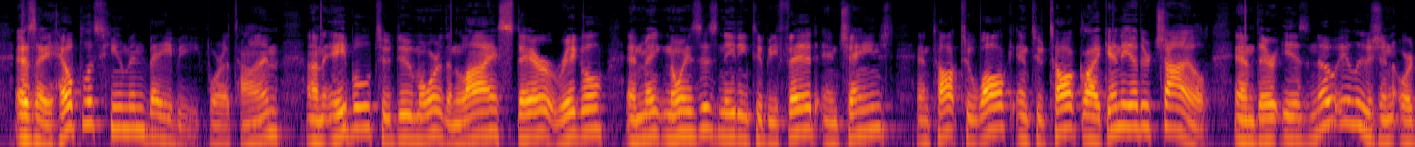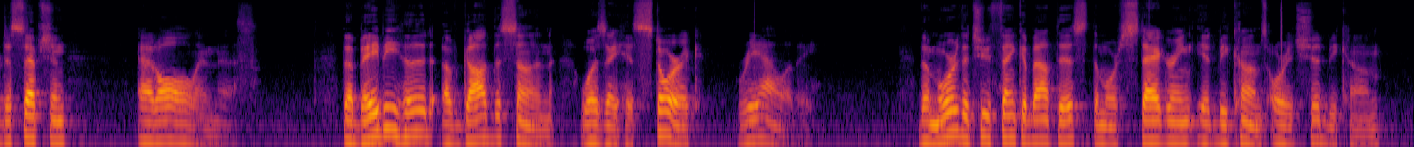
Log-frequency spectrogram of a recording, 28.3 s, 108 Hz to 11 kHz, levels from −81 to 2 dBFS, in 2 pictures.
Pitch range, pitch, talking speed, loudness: 120-170 Hz, 140 Hz, 155 wpm, -23 LUFS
